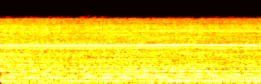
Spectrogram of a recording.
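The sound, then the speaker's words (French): A postal parcel-delivery drone flies to a mountain village with a loud, continuous whirring hum of rotors and motor. The tone stays steady and unbroken for the whole clip, with no talk. “n'a pas hésité longtemps avant de choisir un drone. L'engin volant permet d'atteindre des villages, et ce, quelle que soit la météo”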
